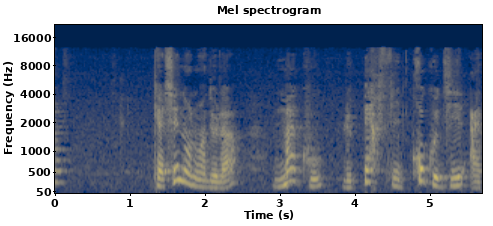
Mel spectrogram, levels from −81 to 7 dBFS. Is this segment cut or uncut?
uncut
